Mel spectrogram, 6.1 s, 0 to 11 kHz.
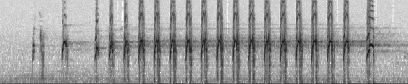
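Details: White-tailed eagle at 7:56 AM on 11 March 2019, calling repeatedly after a big bird flew over the meadow: a long, even series of loud, sharp yelping notes, about four per second, over faint background noise.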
